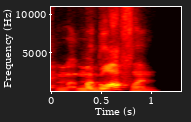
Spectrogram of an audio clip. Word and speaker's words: McLaughlin: So you just said it wrong again. – Did I say it wrong again? – Yeah. – McLaughlin. – It's McLaughlin.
